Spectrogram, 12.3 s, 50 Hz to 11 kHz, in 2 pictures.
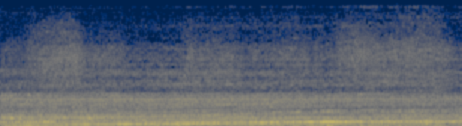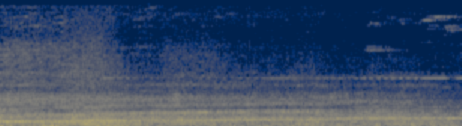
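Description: JR Yamanote Line E235-series electric train pulling away and accelerating. Its inverter-driven motor whine climbs steadily in pitch over the rumble of wheels on rail. The sound is loudest about four seconds in, then fades as the train recedes.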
